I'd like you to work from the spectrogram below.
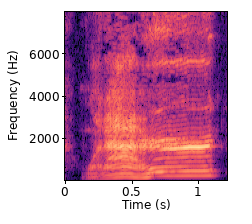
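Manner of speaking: slow, weighty King James reading; measured, booming Bible reading; solemn scripture reading. Acted. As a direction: read it like a preacher at the pulpit. Reads scripture aloud.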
